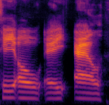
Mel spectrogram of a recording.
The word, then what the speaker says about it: Toal: Now, number 4, I've gone for a Derry City central defender, Owen Toal, or Owen Toyle. I'm not sure how to pronounce it. I presume it's Toal. It's Toal.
